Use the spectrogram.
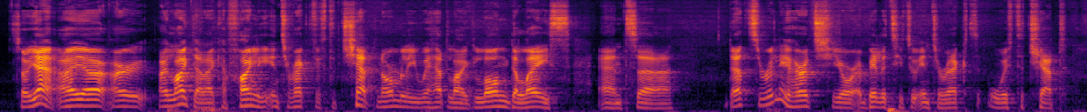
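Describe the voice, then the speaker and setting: A man with a Dutch accent speaks at a moderate pace in a fairly high pitch, with ordinary pitch variation and big swings in loudness. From Netherlands. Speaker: esports caster. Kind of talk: live commentary.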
